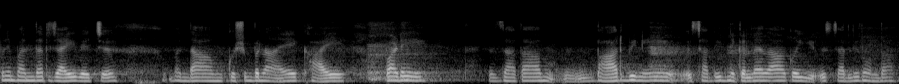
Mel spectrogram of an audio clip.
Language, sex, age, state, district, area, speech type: Dogri, female, 30-45, Jammu and Kashmir, Jammu, urban, spontaneous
